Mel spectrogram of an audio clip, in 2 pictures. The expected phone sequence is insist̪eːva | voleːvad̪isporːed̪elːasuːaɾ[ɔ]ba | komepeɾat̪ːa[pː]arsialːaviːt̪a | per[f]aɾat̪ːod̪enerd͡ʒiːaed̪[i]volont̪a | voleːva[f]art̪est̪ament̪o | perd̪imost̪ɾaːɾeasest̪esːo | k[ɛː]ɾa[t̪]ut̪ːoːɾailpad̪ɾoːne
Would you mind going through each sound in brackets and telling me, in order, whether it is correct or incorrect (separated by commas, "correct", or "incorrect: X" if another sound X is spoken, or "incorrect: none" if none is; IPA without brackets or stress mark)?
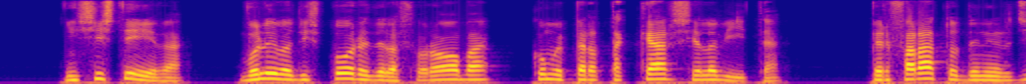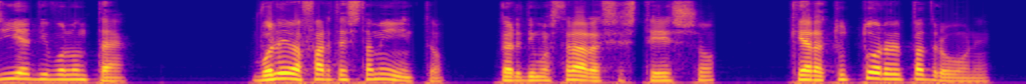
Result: incorrect: ɔː, incorrect: kː, correct, correct, correct, correct, correct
